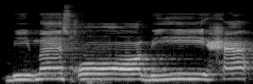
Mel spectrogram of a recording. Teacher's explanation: صاد کو موٹا بھی پڑھنا ہے، صاد کو کھینچ کے بھی ادا کرنا ہے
